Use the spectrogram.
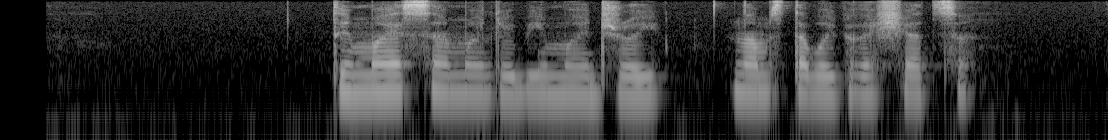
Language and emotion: Russian, neutral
